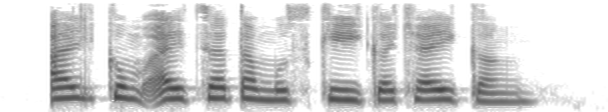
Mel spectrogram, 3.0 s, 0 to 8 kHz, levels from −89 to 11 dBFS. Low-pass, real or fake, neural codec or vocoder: 7.2 kHz; real; none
